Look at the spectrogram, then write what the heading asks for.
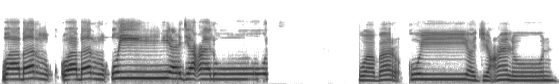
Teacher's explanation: Jadi ngalir ya, wabar. Nah ini roknya sekali getaran, kemudian dialirkan suaranya.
